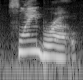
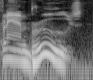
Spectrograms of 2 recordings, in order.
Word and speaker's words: Flambrews: Hey, Flame Bro. – It was supposed to be pronounced Flambrews, like flambé.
